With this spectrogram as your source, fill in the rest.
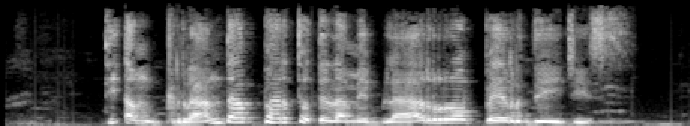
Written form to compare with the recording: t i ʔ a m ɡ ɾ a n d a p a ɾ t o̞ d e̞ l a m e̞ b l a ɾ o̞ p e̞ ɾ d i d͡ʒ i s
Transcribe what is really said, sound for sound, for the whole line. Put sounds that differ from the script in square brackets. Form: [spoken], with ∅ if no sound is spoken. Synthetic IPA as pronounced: t i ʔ a m ɡ ɾ a n d a p a ɾ t o̞ d e̞ l a m e̞ b l a ɾ o̞ p e̞ ɾ d i d͡ʒ i s

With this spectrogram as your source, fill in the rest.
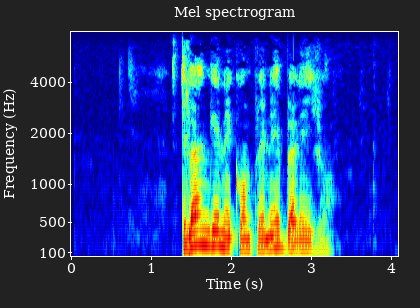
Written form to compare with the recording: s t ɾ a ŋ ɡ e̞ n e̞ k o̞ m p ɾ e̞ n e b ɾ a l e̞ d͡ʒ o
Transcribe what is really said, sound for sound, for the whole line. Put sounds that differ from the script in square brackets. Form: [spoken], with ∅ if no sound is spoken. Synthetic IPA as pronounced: s t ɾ a ŋ ɡ e̞ n e̞ k o̞ m p ɾ e̞ n e b [l] a l e̞ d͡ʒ o

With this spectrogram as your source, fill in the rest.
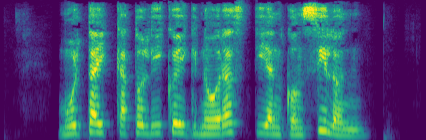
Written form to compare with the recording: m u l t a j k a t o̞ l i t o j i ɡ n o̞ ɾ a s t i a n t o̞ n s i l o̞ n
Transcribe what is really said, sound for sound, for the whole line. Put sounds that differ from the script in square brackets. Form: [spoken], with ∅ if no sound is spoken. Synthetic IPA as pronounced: m u l t a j k a t o̞ l i [k] o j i ɡ n o̞ ɾ a s t i a n [k] o̞ n s i l o̞ n

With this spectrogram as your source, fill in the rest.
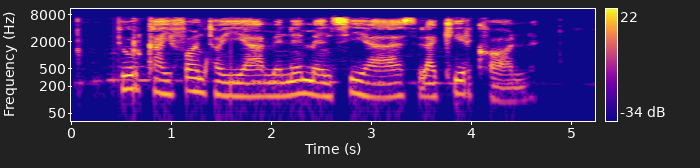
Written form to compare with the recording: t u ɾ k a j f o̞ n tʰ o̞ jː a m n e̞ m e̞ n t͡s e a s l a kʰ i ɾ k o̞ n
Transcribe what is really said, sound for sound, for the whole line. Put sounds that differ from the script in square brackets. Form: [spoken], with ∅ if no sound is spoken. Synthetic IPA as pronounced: t u ɾ k a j f o̞ n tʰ o̞ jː a m n e̞ m e̞ n t͡s [i] a s l a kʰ i ɾ [kʰ] o̞ n

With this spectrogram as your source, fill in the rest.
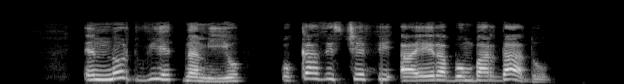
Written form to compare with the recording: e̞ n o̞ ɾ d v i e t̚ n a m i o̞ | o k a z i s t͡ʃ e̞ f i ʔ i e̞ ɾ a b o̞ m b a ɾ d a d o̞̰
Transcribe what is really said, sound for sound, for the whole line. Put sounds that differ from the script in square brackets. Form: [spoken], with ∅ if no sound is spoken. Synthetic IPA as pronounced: e̞ [nː] o̞ ɾ d v i e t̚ n a m i o̞ | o k a z i s t͡ʃ e̞ f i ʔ [a] e̞ ɾ a b o̞ m b a ɾ d a d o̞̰

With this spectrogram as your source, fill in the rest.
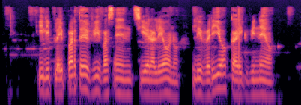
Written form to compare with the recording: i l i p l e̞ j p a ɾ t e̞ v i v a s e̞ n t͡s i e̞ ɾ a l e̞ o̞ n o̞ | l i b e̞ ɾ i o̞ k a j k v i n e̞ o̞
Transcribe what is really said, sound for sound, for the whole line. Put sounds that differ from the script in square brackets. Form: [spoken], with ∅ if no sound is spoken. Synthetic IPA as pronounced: i l i p l e̞ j p a ɾ t e̞ v i v a s e̞ n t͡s i e̞ ɾ a l e̞ o̞ n o̞ | l i [v] e̞ ɾ i o̞ k a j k v i n e̞ o̞

